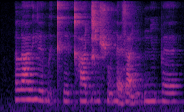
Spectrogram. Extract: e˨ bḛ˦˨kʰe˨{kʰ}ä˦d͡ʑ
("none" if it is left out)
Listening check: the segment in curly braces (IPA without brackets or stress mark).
kʰ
